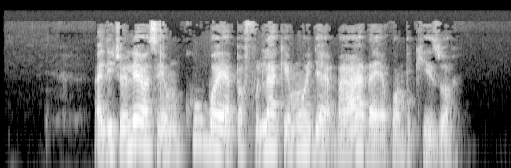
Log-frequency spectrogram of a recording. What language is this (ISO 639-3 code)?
swa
